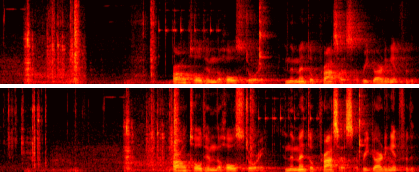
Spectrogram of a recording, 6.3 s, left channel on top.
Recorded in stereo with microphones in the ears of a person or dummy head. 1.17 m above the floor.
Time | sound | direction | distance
2.6 | a man speaking | 35° right (ahead or behind) | 0.7 m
